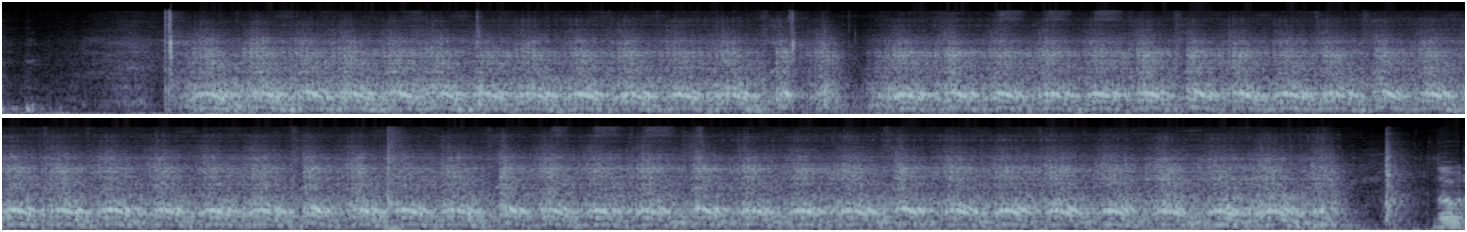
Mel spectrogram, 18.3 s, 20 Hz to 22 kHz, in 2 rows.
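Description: Starter motor cranking the 1940 GAZ-M1's side-valve four-cylinder engine, the engine not catching after decades of standing, with fuel poured into the carburettor. The whine's pitch wavers up and down evenly, with a brief break about five seconds in, and stops near the end.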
